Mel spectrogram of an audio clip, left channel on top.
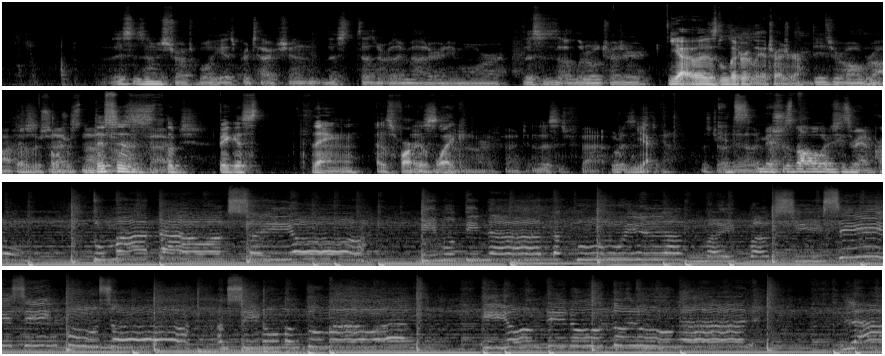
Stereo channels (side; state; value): both; different; correlation 0.00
